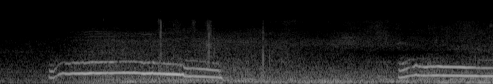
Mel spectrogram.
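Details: Orange domestic cat, described as angry, yowling while its owner chats to it indoors as rain falls outside: a long drawn-out harmonic wail lasting well over a second, slowly falling at the end, then a second shorter steady yowl after a pause.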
